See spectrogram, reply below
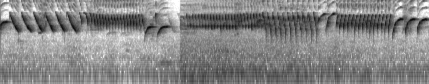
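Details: Canary song to prompt other canaries to sing: fast looping whistles alternate with long rapid buzzy trills, including a short pause midway, then more trills and swooping notes.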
